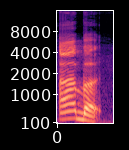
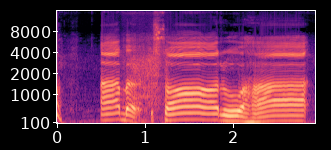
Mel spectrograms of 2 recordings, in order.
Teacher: এরপরে হামজা লাগবে এই বায়ের সাথে আব, এই বাটা একটু ধাক্কা দিয়ে পড়ব কারণ বাটা হলো কলকলা হরফ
